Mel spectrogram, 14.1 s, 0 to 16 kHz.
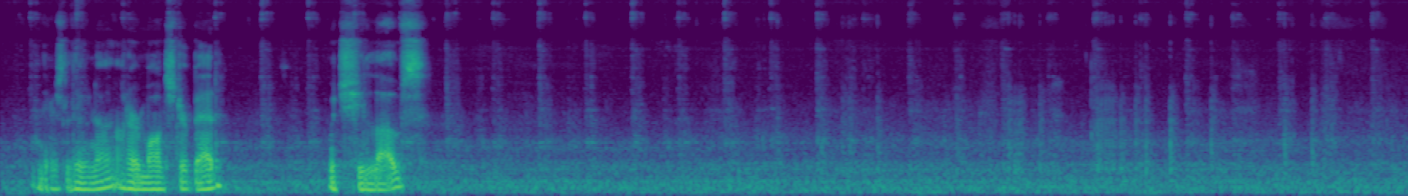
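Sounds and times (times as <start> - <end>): soft irregular clicks: 0.0 - 14.0.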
